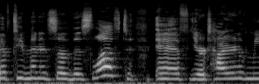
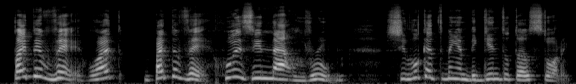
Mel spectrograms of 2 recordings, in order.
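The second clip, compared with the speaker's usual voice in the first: put-on inaccurate Russian accent. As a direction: fake Russian accent, spooky and matter-of-fact. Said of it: "inaccurate Russian accent".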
